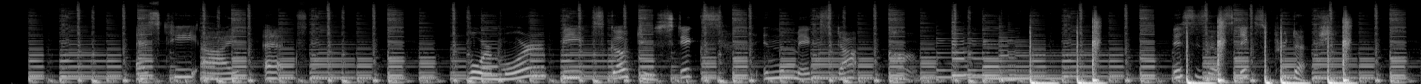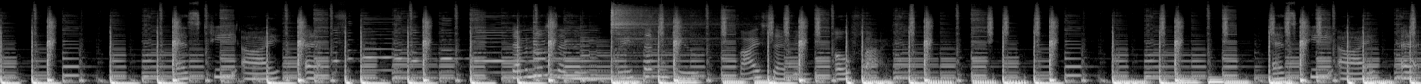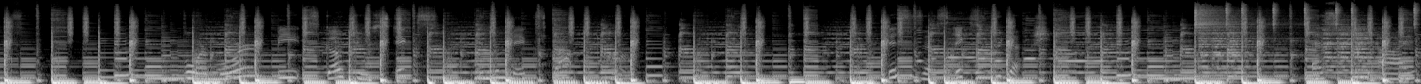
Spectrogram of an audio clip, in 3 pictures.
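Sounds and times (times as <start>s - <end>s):
Yamaha guitar: 0.3s - 42.6s.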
